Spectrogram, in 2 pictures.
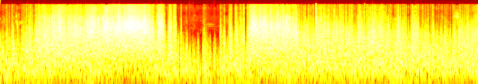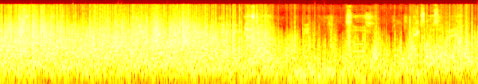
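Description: Strong wind gusts and roars into a microphone outdoors.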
